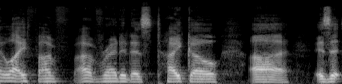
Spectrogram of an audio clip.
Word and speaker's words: Tycho: and I'm glad that I had the proper pronunciation of Tycho, because I've heard people pronounce the CH as a cho instead, and I've like, no, all my life I've read it as Tycho.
